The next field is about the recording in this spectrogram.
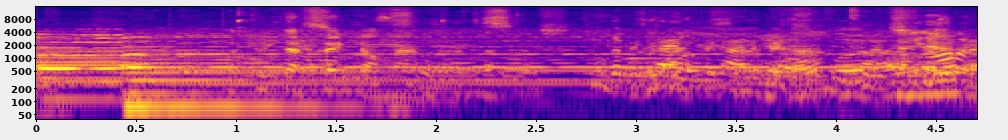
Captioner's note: people chattering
